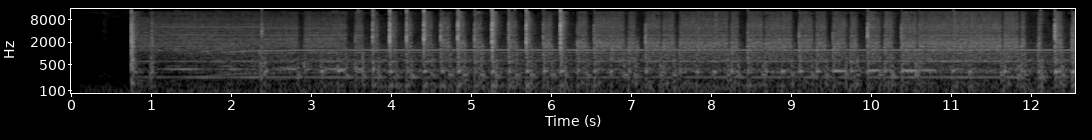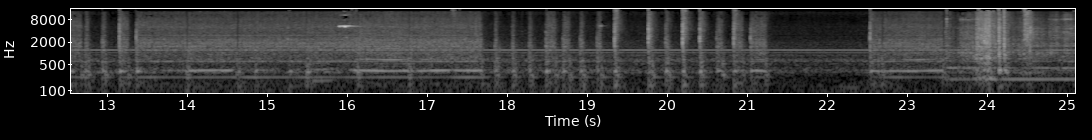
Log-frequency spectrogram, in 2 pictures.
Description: poluchenie faksa

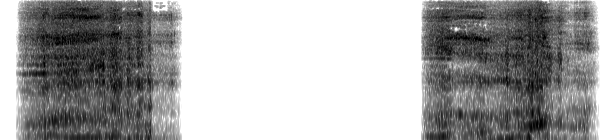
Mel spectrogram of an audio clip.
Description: dyhanie monstra

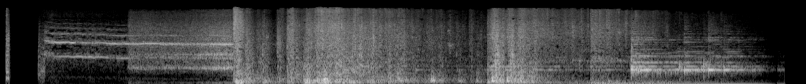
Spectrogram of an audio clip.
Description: vizg tormozov i udar

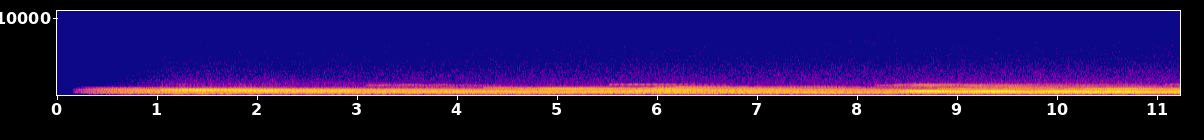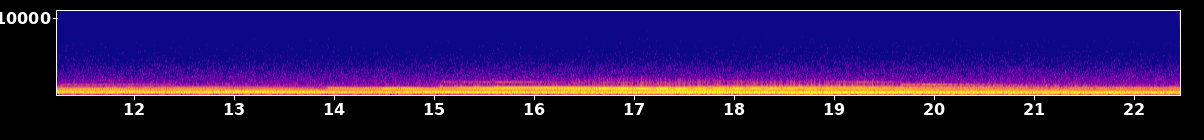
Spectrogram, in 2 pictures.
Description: zvuk kosmosa

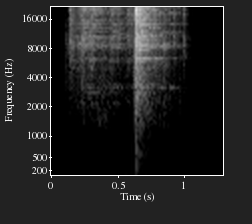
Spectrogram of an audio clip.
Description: padenie kljuchej

